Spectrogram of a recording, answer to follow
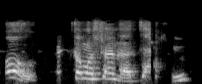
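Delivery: high-pitched imitation of alarm; mock outraged realization, voice way up; alarmed wife.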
